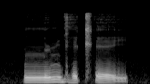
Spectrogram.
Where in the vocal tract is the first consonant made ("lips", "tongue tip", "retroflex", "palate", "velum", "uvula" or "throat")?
tongue tip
